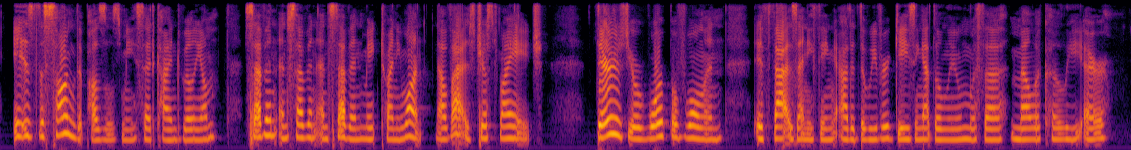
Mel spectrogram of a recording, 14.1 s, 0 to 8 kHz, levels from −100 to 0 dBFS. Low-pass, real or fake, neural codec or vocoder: 7.2 kHz; fake; vocoder, 44.1 kHz, 128 mel bands every 256 samples, BigVGAN v2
